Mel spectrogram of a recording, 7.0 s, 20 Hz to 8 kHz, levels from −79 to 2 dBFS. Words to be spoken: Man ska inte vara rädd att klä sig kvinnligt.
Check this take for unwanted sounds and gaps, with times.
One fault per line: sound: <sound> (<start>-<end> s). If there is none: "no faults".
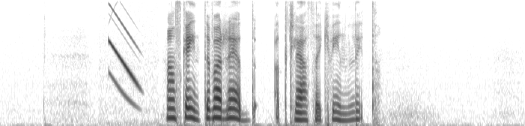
sound: chirp (1.5-1.9 s)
